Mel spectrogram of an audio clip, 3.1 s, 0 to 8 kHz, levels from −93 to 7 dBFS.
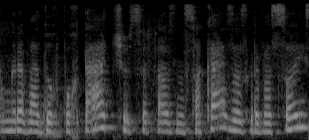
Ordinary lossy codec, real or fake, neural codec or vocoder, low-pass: none; real; none; 7.2 kHz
